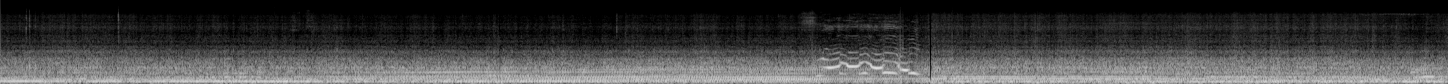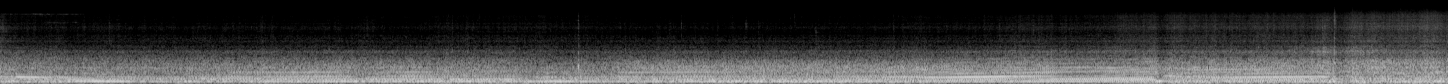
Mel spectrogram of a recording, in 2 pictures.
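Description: Chevrolet Camaro SS 1LE's 6.2-litre V8 heard from inside the car on track, running hard in third gear around 4,000 to 5,000 rpm. Its pitch rises on the straights and falls when lifting and braking for corners. A brief wavering high sound cuts in about eight seconds in.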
